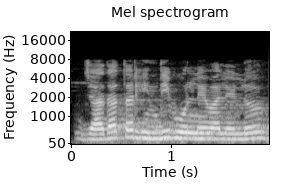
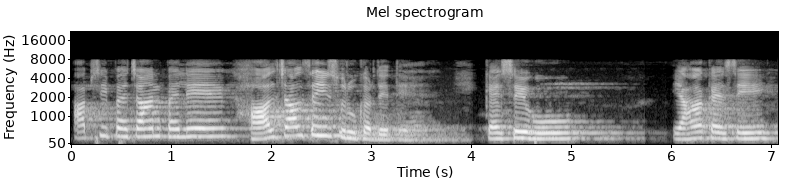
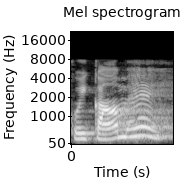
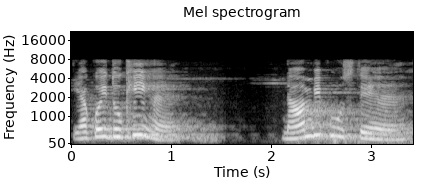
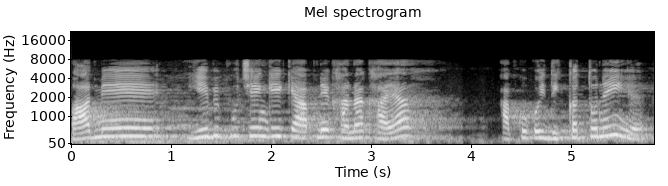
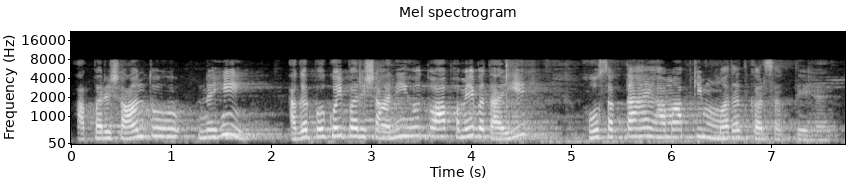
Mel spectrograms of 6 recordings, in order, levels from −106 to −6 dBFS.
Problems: background sounds at intervals, continuous background conversations, echo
